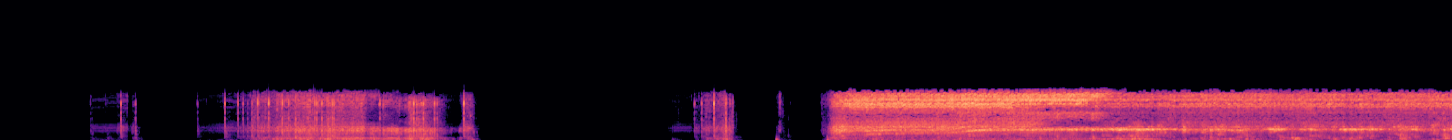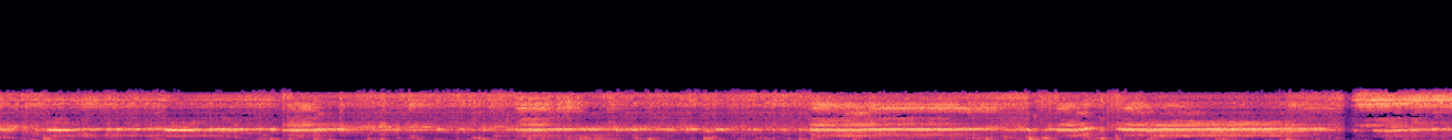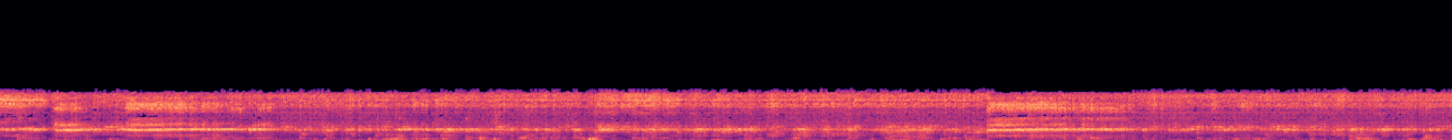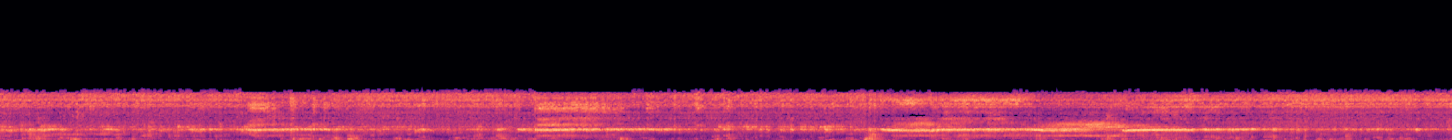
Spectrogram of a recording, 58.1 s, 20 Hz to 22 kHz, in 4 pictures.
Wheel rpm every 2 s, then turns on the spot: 0, 10, 10, 0, 150, 230, 230, 230, 230, 230, 230, 230, 230, 220, 220, 230, 230, 230, 230, 230, 230, 230, 230, 230, 230, 230, 230, 220, 230.
2-4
